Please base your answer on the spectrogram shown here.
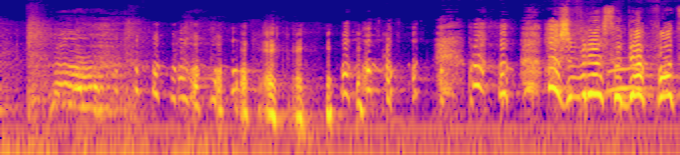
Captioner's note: the women laugh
